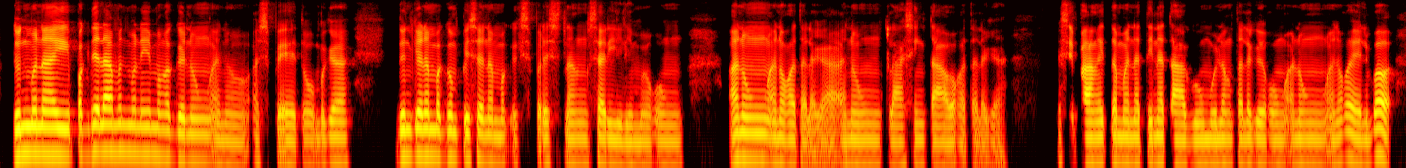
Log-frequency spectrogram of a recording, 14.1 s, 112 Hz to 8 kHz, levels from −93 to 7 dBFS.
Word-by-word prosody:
do'n 155 +2 +6
mo 165 - +6
na 160 -1 +8 0.2
pag 155 +1 -1
nalaman 170 0 +6
mo 165 -1 -1
na 160 - +2
yung 155 -1 -1
mga 145 - 0
ganong 130 0 -2
ano 110 -1 -5
aspeto 115 -1 -4
kumbaga 120 +1 -1 0.5
do'n 145 +1 +2
kana 150 0 +6
mag-umpisa 140 -2 +1
na 130 - 0
mag 125 0 -4
express 120 +2 -6
ng 115 0 -3
sarili 115 -2 -1
mo 110 0 -5
kung 110 0 -7 0.5
anong 135 -1 +3
ano 120 0 +1
ka 115 -2 -1
talaga, - - -3
anong 115 0 -4
klaseng 110 +1 -5
tao 110 -1 -1
ka - - -6
talaga. - - -8 0.5
Kasi - - -6
pangit 120 0 +4
naman 125 -1 +1
na 120 - -2
tinatago 115 -2 0
mo 115 0 -2
lang 115 0 -2
talaga 120 0 -2
kung 115 0 -5
anong 115 -1 -4
ano 115 - -3
ka, 140 - +2
eh. 120 - +2
Halimbawa 130 +7 +4
120 Hz, 195 wpm, -25 LUFS, 115-135 Hz, 0.5 s, na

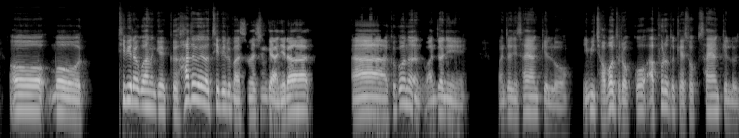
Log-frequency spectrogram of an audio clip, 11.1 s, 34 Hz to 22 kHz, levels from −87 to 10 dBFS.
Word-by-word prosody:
어 130 -1 +3
뭐 115 -5 +1 0.4
TV라고 185 -5 +3
하는 150 -2 +1
게 130 -3 -1
그 - - -4
하드웨어 200 - +3
TV를 150 -4 -2
말씀하시는 110 +1 -4
게 - - +3
아니라 125 +7 +4 0.6
아 115 0 +4
그거는 165 - -3
완전히 100 -5 -4 0.5
완전히 105 +3 -8
사양길로 90 -12 -5 0.2
이미 130 - -7
접어들었고 105 +1 -2
앞으로도 150 -6 -4
계속 105 -1 -8
사양길로 115 -8 -4
120 Hz, 310 characters per minute, -21 LUFS, 105-135 Hz, 0.6 s, 아니라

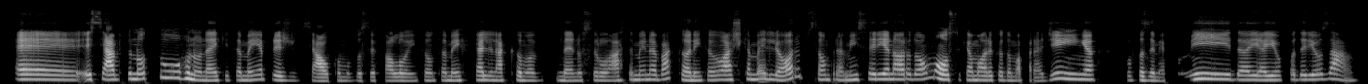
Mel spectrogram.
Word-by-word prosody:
eh, 225 -2 +4
esse 235 +1 0
hábito 225 +3 +7
noturno, 270 -1 +2
né, 185 -1 +1
que 200 +1 -15
também 195 +2 -3
é - - -2
prejudicial, 180 -6 -1
como 175 +1 -12
você 170 +1 -9
falou. 175 0 -3
Então 175 +1 -8
também 185 0 -3
ficar 195 +1 -3
ali 200 -1 +1
na 185 -1 -1
cama, 180 -2 -5
né, 180 -2 -3
no 180 - -7
celular 185 +1 -4
também 220 +2 -4
não 225 - 0
é - - -3
bacana. 220 -5 -1
Então 200 +2 -5
eu 215 - -3
acho 220 0 +1
que - - -7
a - - -1
melhor 230 - 0
opção, 225 -11 -7
pra 220 -3 -8
mim, 210 +2 -1
seria 245 +1 +2
na 240 -1 +2
hora 235 +1 +1
do 235 - -4
almoço, 240 -4 +4
que 205 - -8
é - - 0
uma 200 0 0
hora 200 0 0
que 195 - -10
eu - - -5
dou 185 - -7
uma - - -8
paradinha, 230 +7 +1 0.3
vou 195 - -14
fazer 190 -1 -2
minha 170 -1 -11
comida, 240 -3 +2
e 210 - +1
aí, 200 0 +3
eu 205 0 -3
poderia 220 +1 -3
usar. 235 -6 -3
210 Hz, 250 wpm, -26 LUFS, 185-235 Hz, 0.3 s, hábito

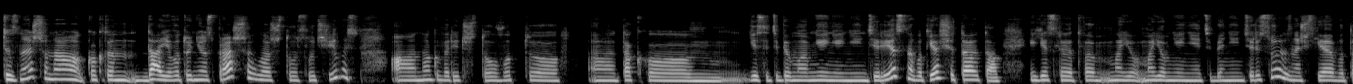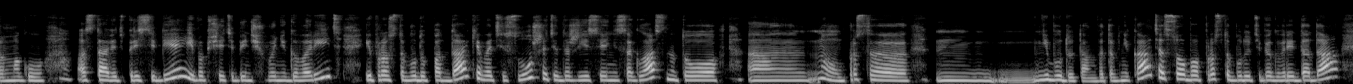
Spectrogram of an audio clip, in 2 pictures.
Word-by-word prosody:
Ты 225 - +5
знаешь, 250 - 0
она 235 -6 +3
как-то, 210 0 -1
н-да, 195 +2 +4
я 195 -2 +3
вот 200 0 -2
у - - +3
нее 205 0 +2
спрашивала, 260 - +1
что 190 0 -6
случилось. 245 - -4 0.3
А 195 0 +1
она 200 +3 +1
говорит, 190 -3 -3
что 180 0 -4
вот, 195 +3 -4
э, 180 -3 0 0.4
а, 180 -1 0
так, 195 0 -2
э, - - 0
м: 170 0 +1
"Если 195 -2 0
тебе 190 +1 -1
мое 185 0 +1
мнение 185 -1 +2
не 175 0 +2
интересно, 220 - +2
вот 190 -1 -2
я 255 +5 +5
считаю 215 -5 +3
так. 155 -2 0 0.3
И 190 - -1
если 195 -1 0
твоё, 190 +1 -2
м, 180 +1 -3
мое 190 -1 +1
мое 195 +2 +1
мнение 180 -1 +1
тебя 175 +1 -3
не 180 0 0
интересует, 210 - -1
значит, 190 -3 -3
я 190 0 +3
его 175 -2 -1
там 165 0 -3
могу 175 -1 -1 0.3
оставить 185 -2 +1
при 190 0 0
себе 245 - +1
и 225 - +2
вообще 195 0 -3
тебе 180 +1 -3
ничего 185 +1 -4
не 180 -1 -1
говорить. 215 - 0 0.2
И 205 - +2
просто 205 0 0
буду 185 0 +1
поддакивать 200 - +2
и - - -3
слушать, 250 - -1
и - - 0
даже 190 0 -2
если 195 0 -1
я - - -2
не 185 -1 -1
согласна, 215 - +1
то, 195 -1 +2 0.3
э, 185 0 0
ну 190 -6 -1
просто, 190 -5 +1 0.2
м, 170 - -2
не 210 - +2
буду 185 -6 +1
там 150 -1 -5
в 155 - -5
это 165 +1 -3
вникать 180 - +2
особо. 235 -6 +3
Просто 225 +2 -3
буду 190 0 -1
тебе 185 +2 -4
говорить 180 0 0
'да-да'. 220 - +3
190 Hz, 190 wpm, -23 LUFS, 180-210 Hz, 0.4 s, Ты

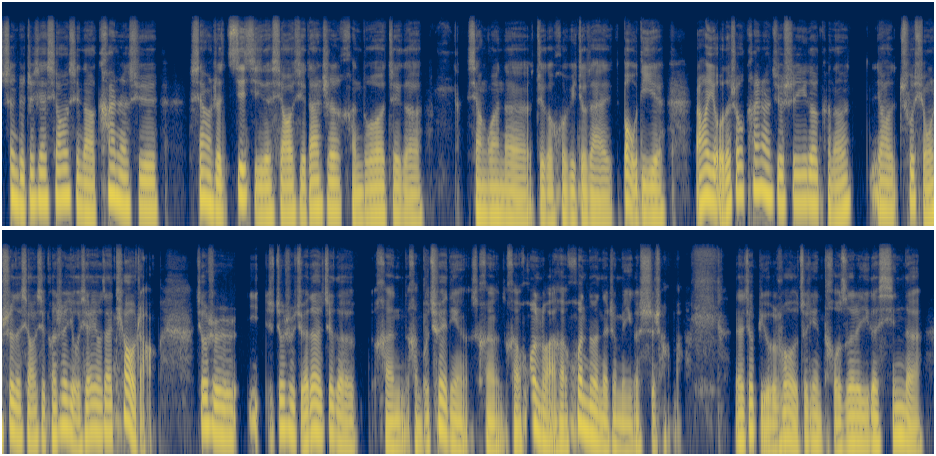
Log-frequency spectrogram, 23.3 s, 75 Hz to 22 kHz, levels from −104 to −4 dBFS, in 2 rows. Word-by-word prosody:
甚 160 - 0
至 125 - +2
这 145 - 0
些 145 0 +2
消 155 +2 +1
息 155 -5 -1
呢， 110 -3 +1
看 165 +9 +1
上 135 -4 +3
去 115 -2 0 0.4
像 145 -3 +1
是 110 -3 +3
积 135 +10 +1
极 100 -11 -2
的 100 0 +3
消 105 0 +1
息， 105 0 -2
但 115 +3 +1
是 115 -2 +1
很 90 -4 -3
多 100 +2 +2
这 100 0 -3
个 85 -2 -2 0.6
相 100 -2 -1
关 100 0 +1
的 90 0 0
这 90 - -3
个 85 - -1
货 85 +2 -3
币 90 0 -2
就 85 - -1
在 80 -1 -1
暴 95 - +2
跌， 100 0 0 0.3
然 130 - +1
后 160 - +5
有 150 - +4
的 120 - +3
时 160 - -1
候 170 - +1
看 180 +2 -1
上 175 -4 +4
去 140 -3 0
是 140 0 -3
一 140 0 +1
个 135 -1 +3
可 130 -3 -5
能 110 +6 +1 0.3
要 120 -9 0
出 140 - -3
熊 100 -6 0
市 140 +1 +2
的 115 - +2
消 110 -2 -1
息， 115 -1 -3
可 120 - -1
是 150 +4 +2
有 100 -11 +1
些 125 +7 +1
又 130 -1 +2
在 130 0 +2
跳 - - +3
涨。 - - -7 0.5
就 155 - +2
是 125 -6 +2
一 175 - -7 0.2
就 145 - +2
是 135 -4 +1
觉 100 -1 +1
得 130 -1 +4
这 130 0 -1
个 90 -6 -1 0.2
很 85 0 -1
很 85 - -4
不 85 - -7
确 135 +10 +2
定， 90 -8 0 0.2
很 85 0 -2
很 80 -2 -2
混 155 - +1
乱、 100 -4 +1
很 85 +1 0
混 160 - +3
沌 120 -5 +4
的 85 -4 +1
这 90 - -2
么 80 -2 -2
一 80 - -2
个 80 - -3
市 - - -7
场 - - -11
吧。 - - -20 0.7
呃， 105 - +2
就 105 - +1
比 - - -6
如 75 0 +1
说 110 +6 +1
我 95 - +3
最 80 +6 -3
近 100 -2 -1
投 80 -1 -4
资 95 +5 +2
了 100 - +3
一 95 - +1
个 100 -2 +3
新 120 +6 -1
的 80 -7 0
105 Hz, 275 characters per minute, -24 LUFS, 90-135 Hz, 0.7 s, 后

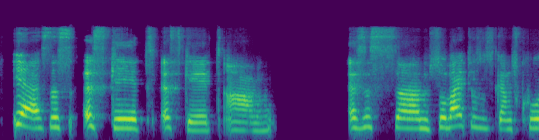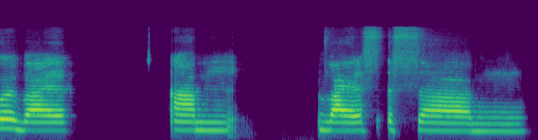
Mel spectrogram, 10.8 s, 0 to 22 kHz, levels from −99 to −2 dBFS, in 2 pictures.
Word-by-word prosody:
Ja, 285 -7 +8
es 255 +1 -7
ist 270 - -1
es - - +1
geht, 485 -2 +3
es 265 0 -3
geht, 195 -1 -4
ähm. 195 -1 -3 0.8
Es 255 0 -1
ist, 275 0 -9
ähm 245 -2 +3
so 265 +4 0
weit 290 +1 +4
ist 270 - -10
es 245 -1 -15
ganz 230 -1 -6
cool, 245 -2 +3
weil, 200 0 +2 1.0
ähm 200 -1 -2 0.9
weil 200 -2 +3
es 195 - -11
es, 215 -3 -10
ähm 180 -2 -3
205 Hz, 130 wpm, -21 LUFS, 195-260 Hz, 1.0 s, Ja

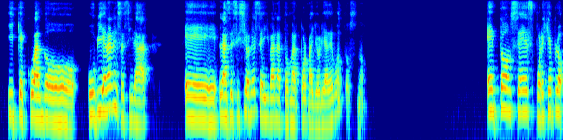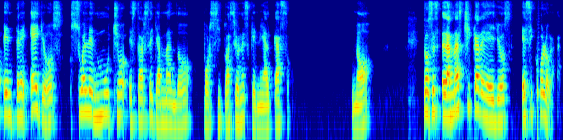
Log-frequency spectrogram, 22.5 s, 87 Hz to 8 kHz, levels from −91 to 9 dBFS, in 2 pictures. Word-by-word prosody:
y 195 -4 -7
que 190 +1 0
cuando 165 -5 +4 0.2
hubiera 215 +4 +4
necesidad, 170 -10 -4 0.7
eh, 170 -3 +2
las 185 -1 +3
decisiones 190 +2 -2
se 180 -4 -2
iban 170 0 -1
a 165 -1 -4
tomar 150 0 -4
por 170 +2 -5
mayoría 140 0 -3
de 150 - -2
votos, 330 - -11
¿no? - - -18 2.4
Entonces, 220 -1 +2
por 185 -4 -2
ejemplo, 210 +2 0
entre 190 -2 -2
ellos 165 -8 -2
suelen 215 -3 -1
mucho 190 0 -5
estarse 165 +2 -5
llamando, 145 -1 -6 0.2
por 140 -1 -7
situaciones 155 +3 -6
que 135 -2 -8
ni 130 +1 -5
al 125 0 -4
caso. 145 +2 -5 1.2
¿No? 130 +1 -3 1.0
Entonces, 215 +1 +2
la 185 -1 +10
más 225 +5 +5
chica 245 -1 +4
de 175 -5 +2
ellos 165 +1 -3
es 185 - +1
psicóloga. 205 -1 -4
175 Hz, 110 wpm, -23 LUFS, 155-200 Hz, 2.4 s, la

